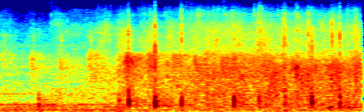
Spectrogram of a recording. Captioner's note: clapping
